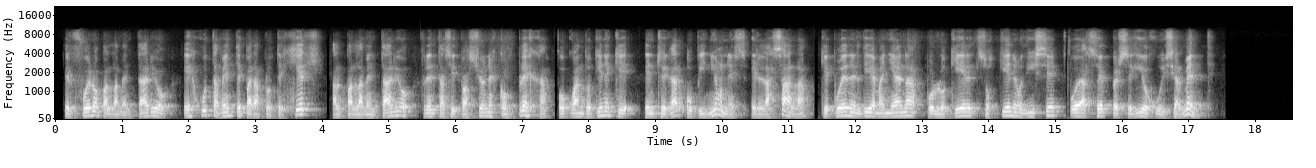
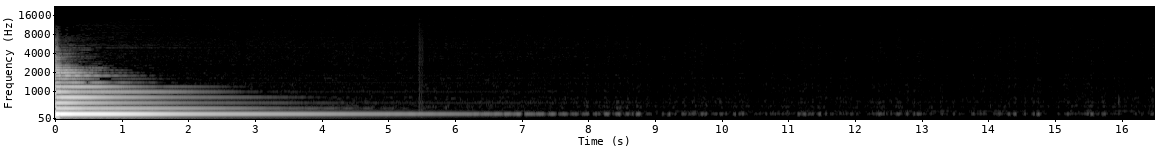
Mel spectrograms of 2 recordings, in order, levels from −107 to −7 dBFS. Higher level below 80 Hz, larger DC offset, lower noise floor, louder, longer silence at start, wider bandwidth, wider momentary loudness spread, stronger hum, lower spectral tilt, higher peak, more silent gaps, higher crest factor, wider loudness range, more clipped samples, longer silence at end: first, -58 dBFS vs -66 dBFS; neither; about the same, under -90 dBFS vs under -90 dBFS; about the same, -18 LUFS vs -18 LUFS; first, 0.15 s vs 0 s; first, 9.6 kHz vs 2.7 kHz; second, 8 LU vs 27 LU; neither; second, -5.5 dB/octave vs -13 dB/octave; about the same, -2 dBFS vs 0 dBFS; neither; second, 16 dB vs 24 dB; second, 2 LU vs 27 LU; neither; second, 1.25 s vs 13.7 s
